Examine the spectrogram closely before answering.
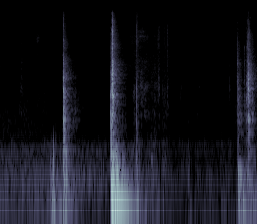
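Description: A door handle clicks and a door swings open.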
